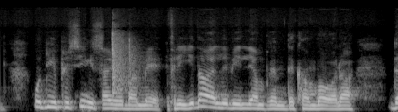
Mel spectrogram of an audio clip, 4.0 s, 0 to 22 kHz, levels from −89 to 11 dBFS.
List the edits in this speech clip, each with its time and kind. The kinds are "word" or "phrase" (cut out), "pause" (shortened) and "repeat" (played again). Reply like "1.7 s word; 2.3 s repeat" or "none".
1.0 s word; 2.7 s phrase

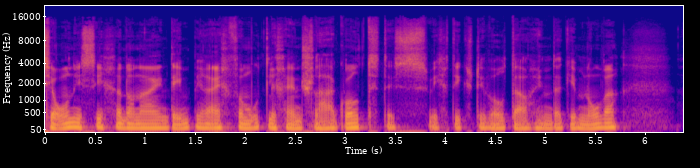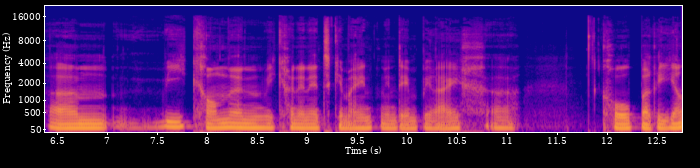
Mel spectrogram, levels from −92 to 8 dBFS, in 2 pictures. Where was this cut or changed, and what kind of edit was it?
none

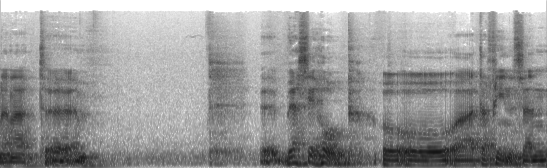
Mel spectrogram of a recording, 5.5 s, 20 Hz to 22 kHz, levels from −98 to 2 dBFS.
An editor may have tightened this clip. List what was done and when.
none

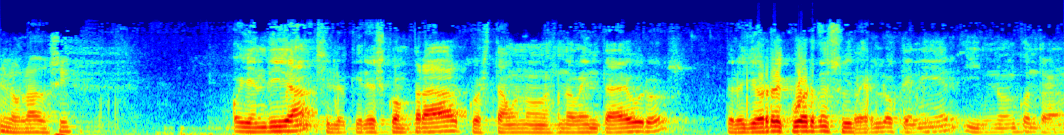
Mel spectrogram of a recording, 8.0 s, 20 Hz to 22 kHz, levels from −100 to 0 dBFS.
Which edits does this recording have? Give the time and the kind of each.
2.4 s word; 3.5 s word; 6.4 s word; 6.7 s word

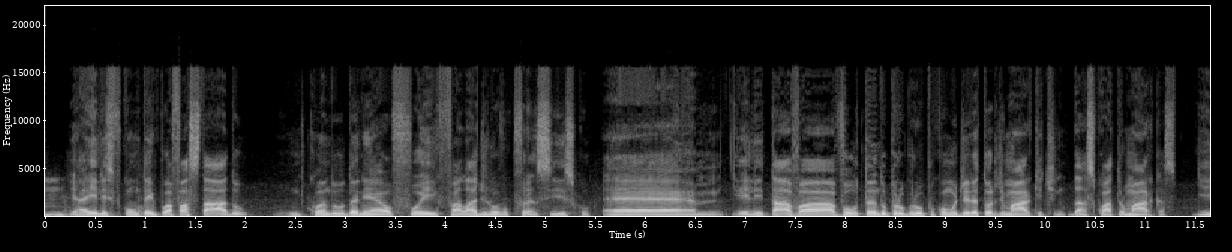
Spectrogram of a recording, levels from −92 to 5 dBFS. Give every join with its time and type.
5.5 s pause; 10.2 s word

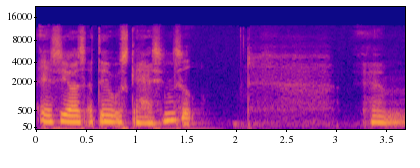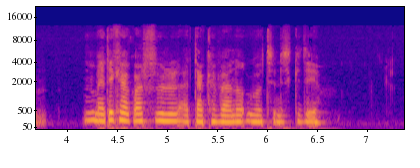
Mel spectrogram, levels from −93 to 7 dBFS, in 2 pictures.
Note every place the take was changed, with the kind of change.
4.4 s word

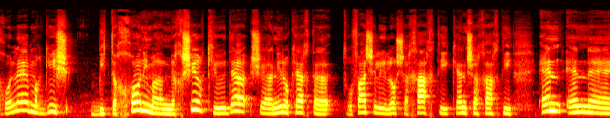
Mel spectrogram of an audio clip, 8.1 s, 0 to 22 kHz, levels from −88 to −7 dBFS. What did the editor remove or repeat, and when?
none

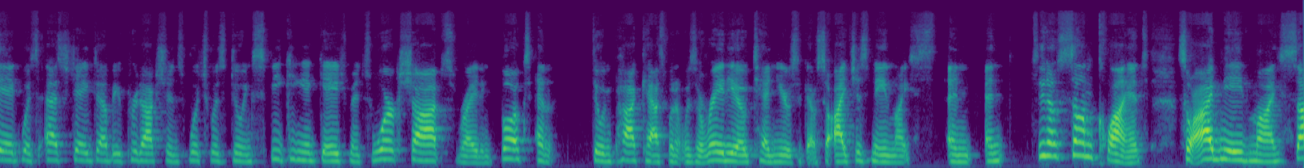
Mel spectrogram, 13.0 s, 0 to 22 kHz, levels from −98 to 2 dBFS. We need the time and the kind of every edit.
none

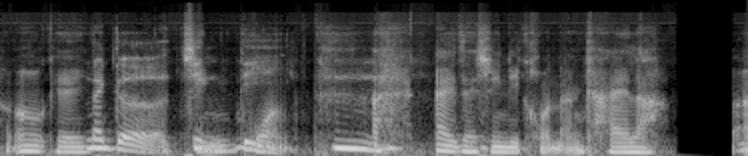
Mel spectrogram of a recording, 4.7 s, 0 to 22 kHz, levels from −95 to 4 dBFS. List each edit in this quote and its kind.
none

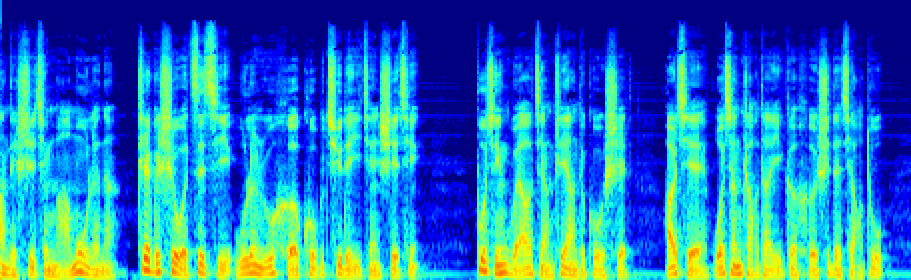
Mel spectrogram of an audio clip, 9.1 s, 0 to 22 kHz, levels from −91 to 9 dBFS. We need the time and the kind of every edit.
1.3 s pause

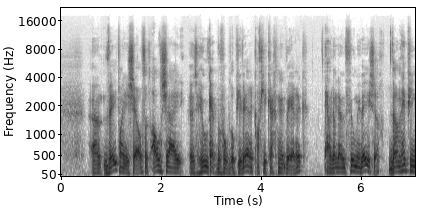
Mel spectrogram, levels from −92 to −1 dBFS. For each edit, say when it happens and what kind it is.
1.1 s word; 2.9 s word; 4.5 s word; 5.5 s word; 6.0 s word

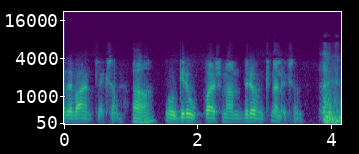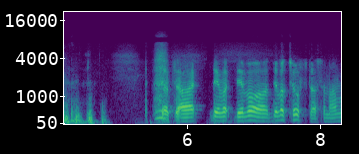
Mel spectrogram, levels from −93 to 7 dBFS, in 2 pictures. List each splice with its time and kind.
0.9 s pause

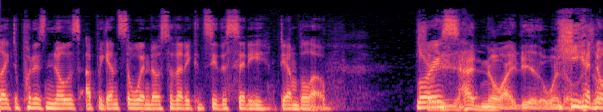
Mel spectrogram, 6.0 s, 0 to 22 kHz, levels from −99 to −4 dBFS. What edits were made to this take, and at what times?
none

